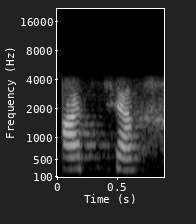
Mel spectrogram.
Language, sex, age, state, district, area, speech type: Bengali, female, 30-45, West Bengal, Purulia, urban, conversation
